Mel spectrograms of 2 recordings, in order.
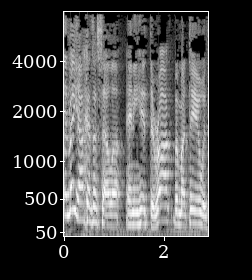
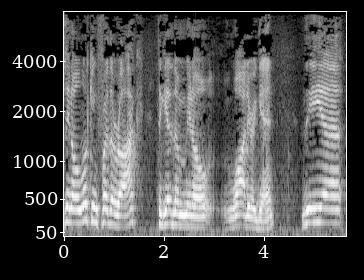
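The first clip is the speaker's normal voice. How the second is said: ordinary delivery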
